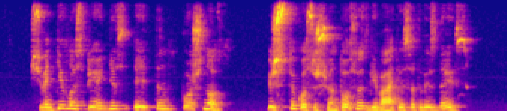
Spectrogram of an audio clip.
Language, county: Lithuanian, Alytus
